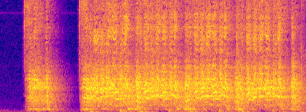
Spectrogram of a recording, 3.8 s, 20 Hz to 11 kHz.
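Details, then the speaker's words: 2006 Yamaha YFZ450 Special Edition quad, bought in pieces, first start attempt on a jumper: a short starter burst, then about three seconds of steady fast cranking with no firing; no start, a faster jumper needed. "does crank over that's a good sign um let's let's see if it will start up connect the jumper to it and see if that does anything sign let's see if that does anything for us it doesn't look like it no go"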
